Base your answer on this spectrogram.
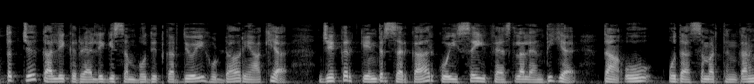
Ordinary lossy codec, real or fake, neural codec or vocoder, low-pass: none; real; none; 7.2 kHz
